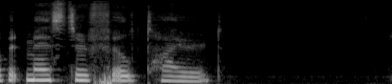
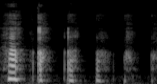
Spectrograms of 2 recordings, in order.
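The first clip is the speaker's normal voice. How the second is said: laughing; much faster than usual. A narrator's reading. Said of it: "he laughed".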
